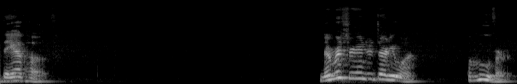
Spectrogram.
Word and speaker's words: Hoover: Hoover. You might think this is pronounced hover, but it's not.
